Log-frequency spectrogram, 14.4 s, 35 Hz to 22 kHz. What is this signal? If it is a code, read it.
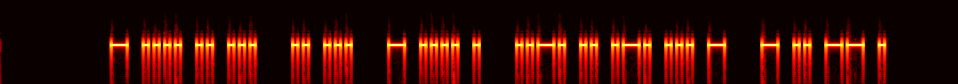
Morse code, heard as a keyed tone, about 15 wpm, 700 Hz. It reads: THIS IS THE FIRST TIME
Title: Speed-Racing - Sets of 5 Words 15wpm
